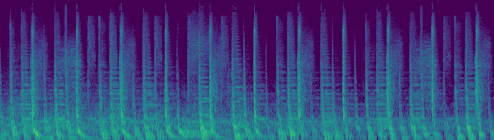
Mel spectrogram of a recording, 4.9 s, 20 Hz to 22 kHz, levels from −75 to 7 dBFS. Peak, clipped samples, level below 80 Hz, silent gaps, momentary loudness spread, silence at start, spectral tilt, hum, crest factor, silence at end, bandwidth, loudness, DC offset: -2 dBFS; under 0.1%; -36 dBFS; none; 4 LU; 0 s; -4.5 dB/octave; none; 22 dB; 0 s; over 20 kHz; -24 LUFS; under 0.1%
